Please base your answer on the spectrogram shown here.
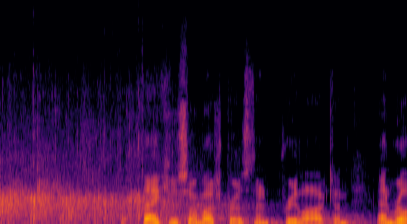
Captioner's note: audience applauding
